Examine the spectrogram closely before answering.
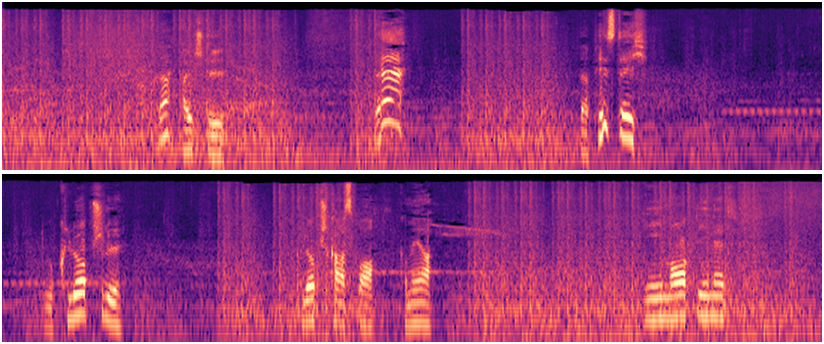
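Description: A weapon fires in short, loud bursts.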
